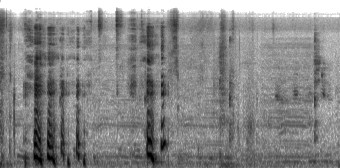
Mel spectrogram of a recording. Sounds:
Laughter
